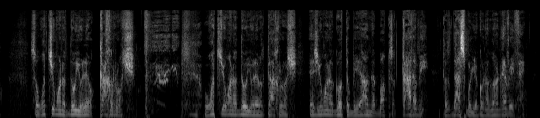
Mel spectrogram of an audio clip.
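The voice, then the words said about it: Scarface and Don Corleone impression. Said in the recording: “I started to add a little Puerto Rican accent in there. I'm going to do a cross between Scarface and Don Corleone.”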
